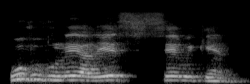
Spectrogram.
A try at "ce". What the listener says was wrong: A pronúncia, quando você fala aberta, C, automaticamente eu entendo como plural. Então, está falando que esse final de semana, este final de semana é singular. Como que fica aqui, então, a pronúncia? Se. lembrar lá, como que eu digo eu em francês? Eu vou manter aqui a pronúncia concernente à vogal E.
